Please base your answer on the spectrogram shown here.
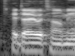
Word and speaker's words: Hideo Itami: Yeah, the order of elimination was Axel, Rose, Fandango, Alex Riley, Zack Ryder, Bo Dallas, Hideo Itami, did I say it right? Hideo Itami, yeah.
